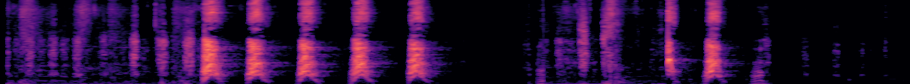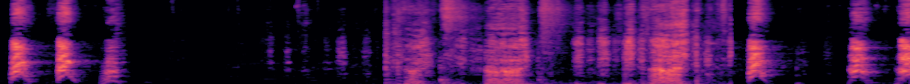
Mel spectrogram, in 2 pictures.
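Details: Aggressive dogs barking sharply in bursts, several rapid barks repeated about twice a second with pauses between runs, ending in a denser flurry of overlapping barks and panting-like noise.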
